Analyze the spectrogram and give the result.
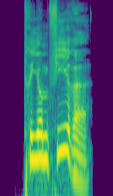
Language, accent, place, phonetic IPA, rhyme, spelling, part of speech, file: German, Germany, Berlin, [tʁiʊmˈfiːʁə], -iːʁə, triumphiere, verb, De-triumphiere.ogg
- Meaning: inflection of triumphieren: 1. first-person singular present 2. singular imperative 3. first/third-person singular subjunctive I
